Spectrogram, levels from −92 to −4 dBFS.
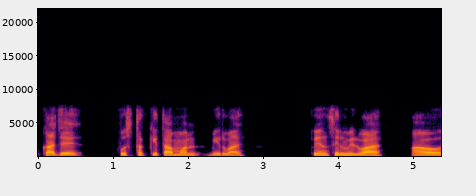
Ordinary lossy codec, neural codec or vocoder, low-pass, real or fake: Opus, 32 kbps; codec, 16 kHz, 4 kbps, X-Codec, HuBERT features, trained on LibriSpeech; 7.2 kHz; fake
